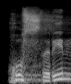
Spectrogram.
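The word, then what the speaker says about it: خسر: Contoh, khusrin menjadi khusr. Huruf ra yang rin itu kita sukunkan karena didahului oleh huruf sin yang sukun dan huruf kha yang dhammah, maka dibaca tebal. Khusur.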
